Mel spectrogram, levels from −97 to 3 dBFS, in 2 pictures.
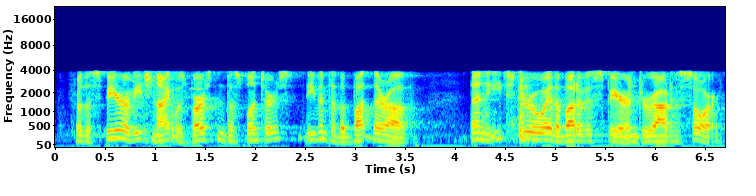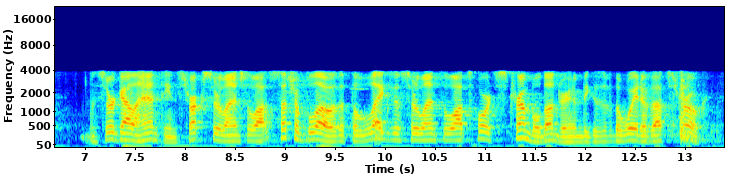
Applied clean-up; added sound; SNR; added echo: none; Squeak / Slam / Wood; 19 dB; reverberation time 0.7 s.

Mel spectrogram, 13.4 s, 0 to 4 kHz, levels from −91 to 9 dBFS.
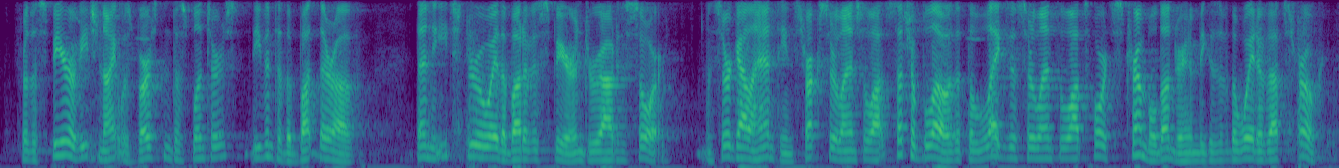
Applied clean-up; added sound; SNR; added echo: neural separator model SepFormer DNS4.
